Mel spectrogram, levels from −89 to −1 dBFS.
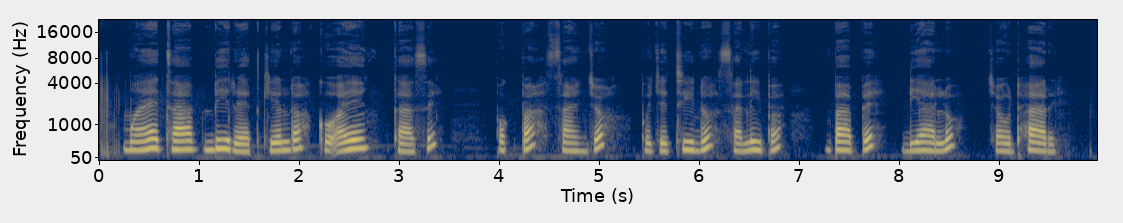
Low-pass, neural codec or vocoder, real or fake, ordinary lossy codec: none; none; real; none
